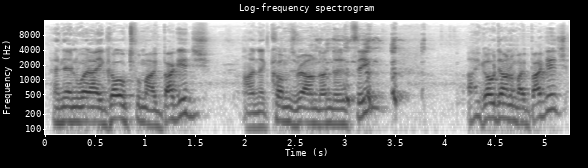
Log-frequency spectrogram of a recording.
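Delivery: ordinary talk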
